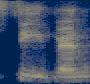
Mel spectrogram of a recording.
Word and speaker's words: Stephen: is actually spelt like stefan curry but it's pronounced steven which is a normal way to place to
